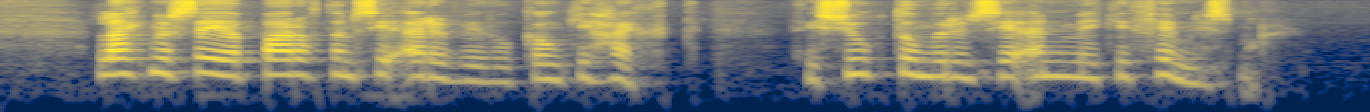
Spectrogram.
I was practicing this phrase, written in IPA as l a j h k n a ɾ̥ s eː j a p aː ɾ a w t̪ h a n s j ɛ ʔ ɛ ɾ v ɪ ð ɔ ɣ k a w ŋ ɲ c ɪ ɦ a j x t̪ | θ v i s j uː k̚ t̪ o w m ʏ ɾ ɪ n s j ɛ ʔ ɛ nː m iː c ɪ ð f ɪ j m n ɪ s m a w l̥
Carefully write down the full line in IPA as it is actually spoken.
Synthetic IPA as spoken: l a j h k n a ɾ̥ s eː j a p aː ɾ a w t̪ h a n s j ɛ ʔ ɛ ɾ v ɪ ð ɔ ɣ k a w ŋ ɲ c ɪ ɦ a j x t̪ | θ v i s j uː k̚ t̪ o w m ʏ ɾ ɪ n s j ɛ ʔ ɛ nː m ɪː c ɪ ð f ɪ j m n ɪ s m a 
